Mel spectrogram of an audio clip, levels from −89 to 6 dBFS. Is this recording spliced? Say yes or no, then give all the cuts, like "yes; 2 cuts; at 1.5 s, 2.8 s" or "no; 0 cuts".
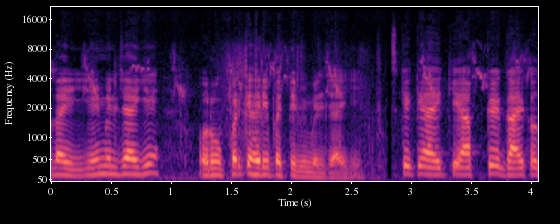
yes; 1 cut; at 2.8 s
